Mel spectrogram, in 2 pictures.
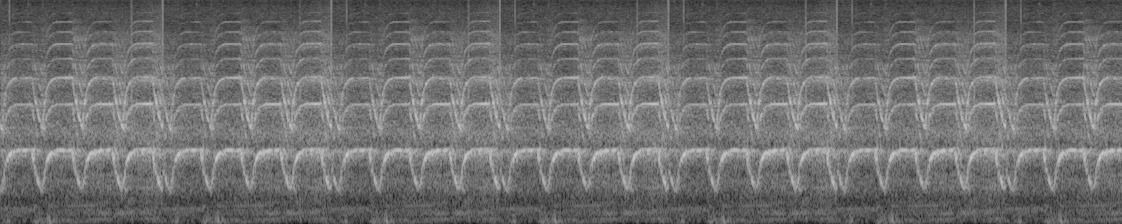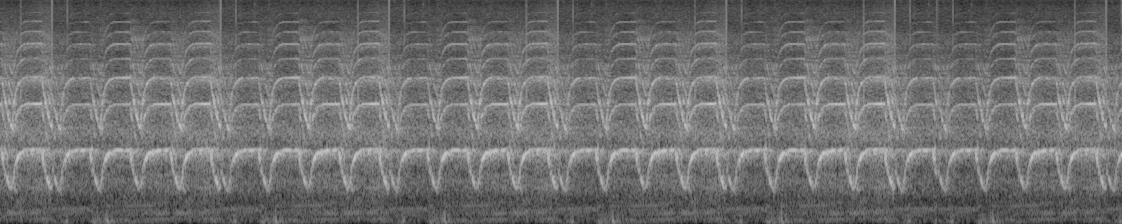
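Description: PowerCall electronic police siren sounding continuously, a fast falling-and-rising wail that repeats about twice a second without a break.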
